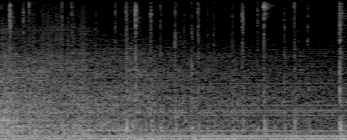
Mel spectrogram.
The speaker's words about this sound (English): You're typing and you're trying to hit O and you keep hitting P.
